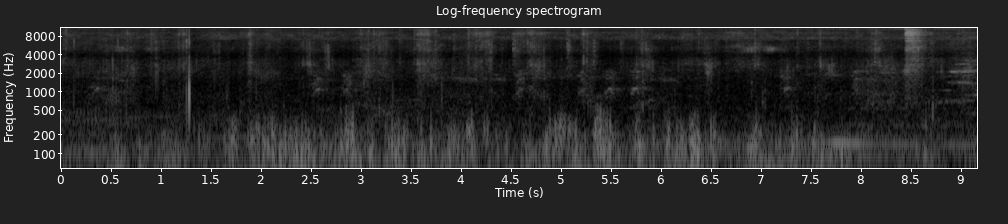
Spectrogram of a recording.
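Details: Frogs give deep, rumbling, engine-like croaks likened to racing cars, overlapping in a dense, throbbing low chorus during floods.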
